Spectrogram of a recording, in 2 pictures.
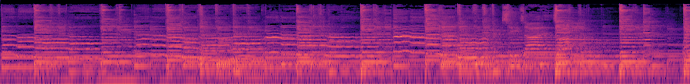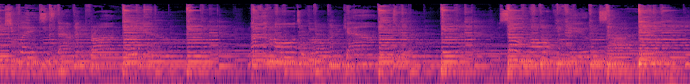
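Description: Acoustic guitar strummed in a steady rhythm, about two strokes a second, with a wordless sung melody over it in the first half.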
